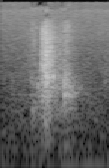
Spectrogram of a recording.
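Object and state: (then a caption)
Cardboard box with loose contents rattling. A delivered cardboard package box marked "Fragile", holding jigsaw puzzles, is shaken once, giving a brief soft rattle of loose contents inside. The short shake carries mid and high-frequency noise and dies away within a fraction of a second.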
